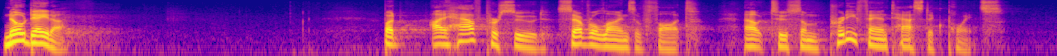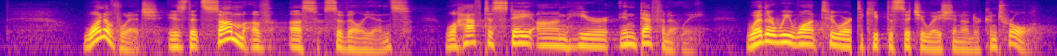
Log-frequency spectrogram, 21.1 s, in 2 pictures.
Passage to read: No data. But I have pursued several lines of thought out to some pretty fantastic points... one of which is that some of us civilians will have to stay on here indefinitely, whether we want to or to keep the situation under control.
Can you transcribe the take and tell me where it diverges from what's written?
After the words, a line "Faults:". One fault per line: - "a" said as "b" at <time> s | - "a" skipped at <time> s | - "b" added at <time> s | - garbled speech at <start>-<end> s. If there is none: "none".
No data. But I have pursued several lines of thought out to some pretty fantastic points... one of which is that some of us civilians will have to stay on here indefinitely, whether we want to or to keep the situation under control.
Faults:
none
